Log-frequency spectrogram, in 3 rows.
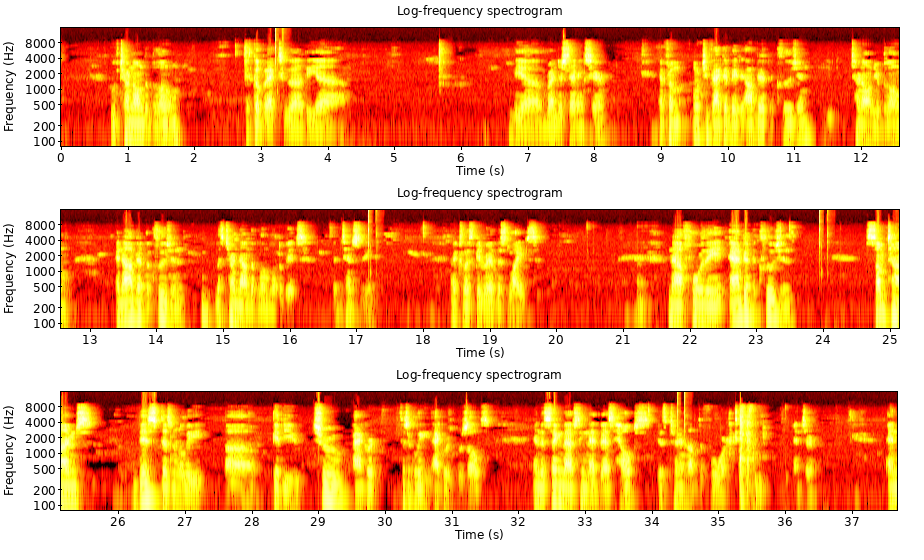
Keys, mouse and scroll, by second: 5.7-7.3 scroll up 7, 17.4 click, 18.4 click, 21.0 Delete, 23.9 click, 24.9 middle click, 34.5 click.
